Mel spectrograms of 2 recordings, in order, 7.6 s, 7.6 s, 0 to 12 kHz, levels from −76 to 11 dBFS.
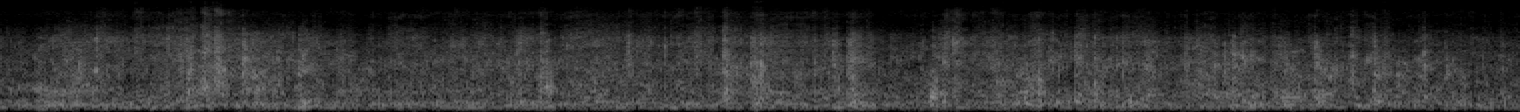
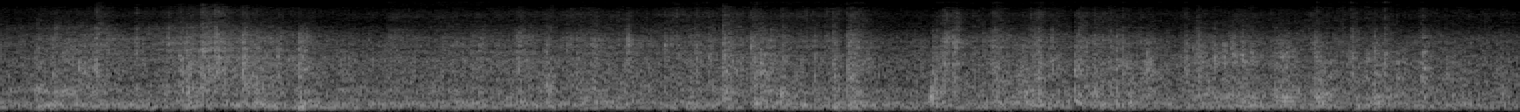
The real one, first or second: second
